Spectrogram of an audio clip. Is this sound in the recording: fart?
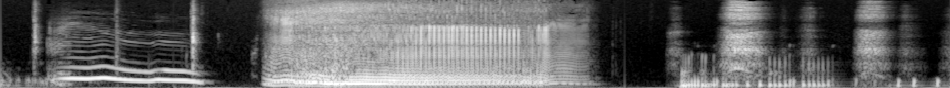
yes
